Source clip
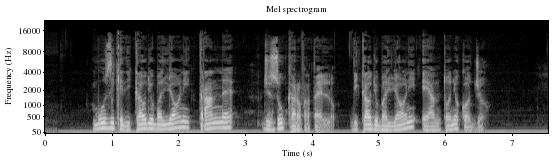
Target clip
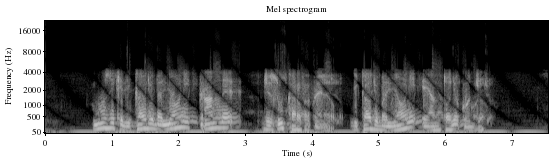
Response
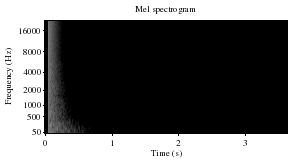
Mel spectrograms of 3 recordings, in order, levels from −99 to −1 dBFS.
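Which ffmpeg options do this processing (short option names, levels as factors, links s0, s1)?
-filter_complex "[0:a]crystalizer=i=4:c=0,aresample=8000,asoftclip=type=tanh:threshold=0.0794,aresample=44100,asplit=2[s0][s1];[s1]adelay=130,highpass=300,lowpass=3400,asoftclip=type=hard:threshold=0.0501,volume=0.282[s2];[s0][s2]amix=inputs=2:normalize=0,asplit=2[s3][s4];[s4]afreqshift=-1.8[s5];[s3][s5]amix=inputs=2:normalize=1"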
